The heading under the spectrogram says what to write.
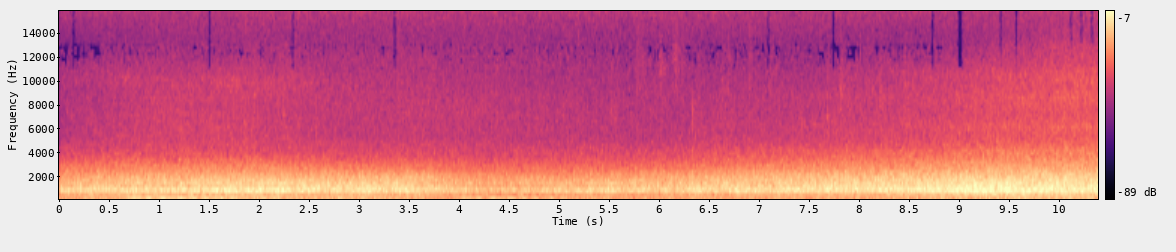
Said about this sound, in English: And running between the two, like a hot knife, the feeder road. A relentless tsunami of heavy metal, articulated lorries, container drivers, screaming sirens, coffee-fueled commuters, and the occasional petrified cyclist.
